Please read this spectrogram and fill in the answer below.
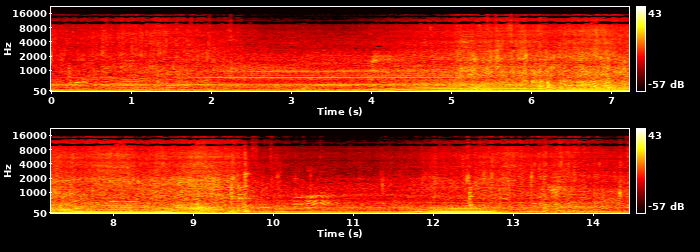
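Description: Great Wall Poer pickup truck's engine revving hard as the truck struggles to climb a steep mud slope off-road: a long, loud rev in the middle and a shorter one near the end, over the noise of the tyres in the mud.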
